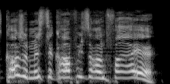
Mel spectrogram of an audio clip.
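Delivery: alarmed foreign cousin, hammed a little; mock Balki alarm. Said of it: "Balki goes".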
